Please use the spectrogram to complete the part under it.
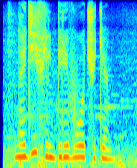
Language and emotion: Russian, neutral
